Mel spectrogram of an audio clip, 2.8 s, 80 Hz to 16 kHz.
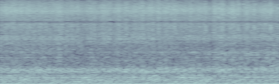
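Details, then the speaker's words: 5.3L LM7 Gen 3 LS Vortec from a 2001 Silverado, 151k miles, iron block, 862 heads, LS1 cam, drive-by-wire, speed density tune, on a test stand. Smooth, steady warm idle with no knocks or ticks; quiet, no leaks, healthy. "Everything's nice and quiet. Nothing's leaking. Everything's nice and dry."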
